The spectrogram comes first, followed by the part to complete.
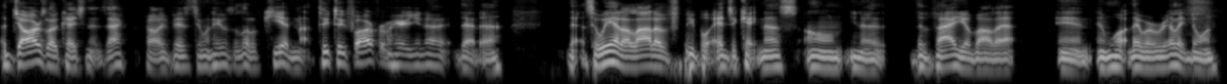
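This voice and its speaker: A man's voice: low voice, fairly quick, a bit bright, dry recording, studio quality. A pastor hosting a podcast interview, chatting casually and laughing often with his guests.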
